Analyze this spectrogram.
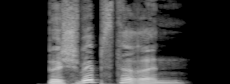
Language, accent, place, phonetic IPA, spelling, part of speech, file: German, Germany, Berlin, [bəˈʃvɪpstəʁən], beschwipsteren, adjective, De-beschwipsteren.ogg
- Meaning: inflection of beschwipst: 1. strong genitive masculine/neuter singular comparative degree 2. weak/mixed genitive/dative all-gender singular comparative degree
